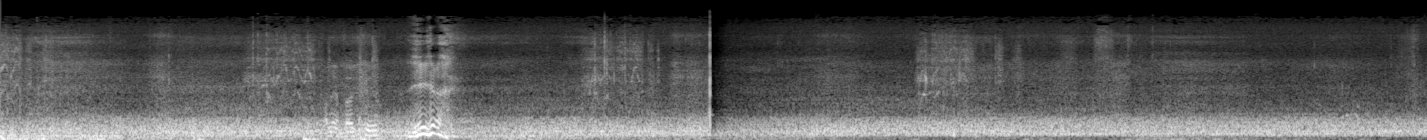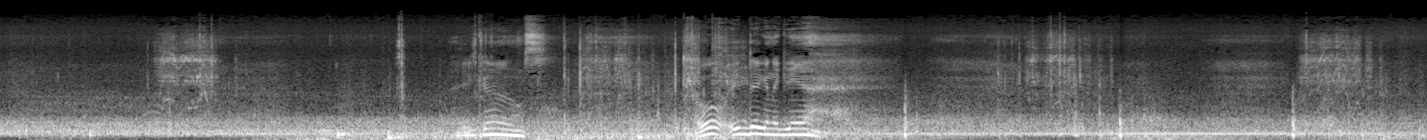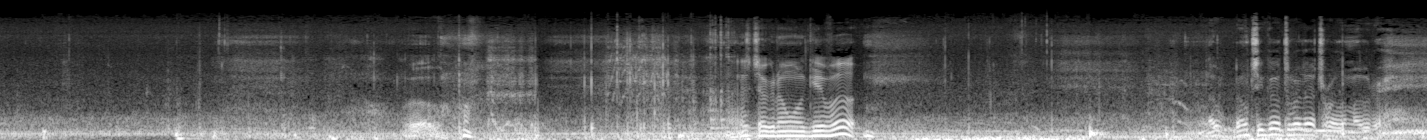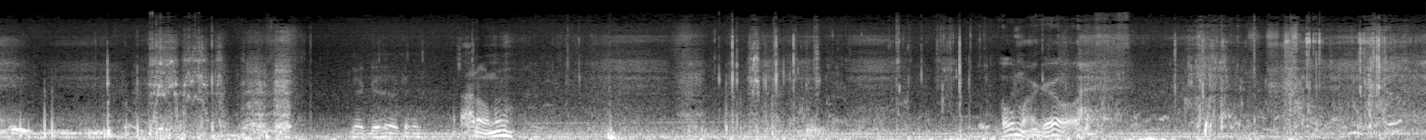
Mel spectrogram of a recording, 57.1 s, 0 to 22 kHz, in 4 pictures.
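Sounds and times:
electric motor humming: 0.0 - 4.4, 5.7 - 6.8, 9.1 - 10.3, 15.7 - 18.7, 19.8 - 21.8, 23.8 - 35.9, 37.8 - 52.6
wind buffeting microphone: 0.0 - 57.0
fishing reel clicks: 5.8 - 6.6, 15.8 - 16.5, 20.0 - 21.6, 34.5 - 35.4.

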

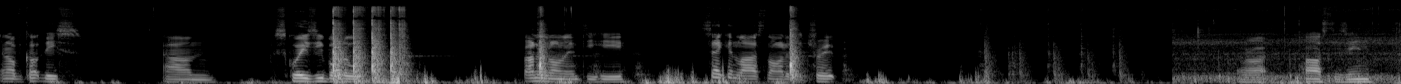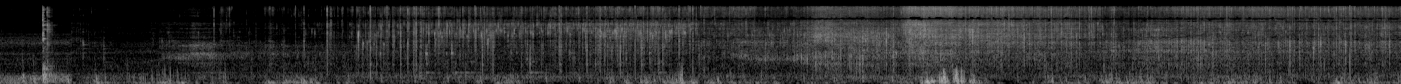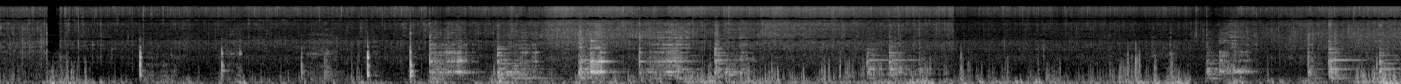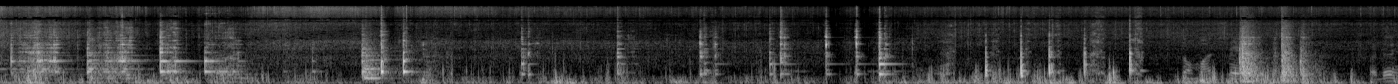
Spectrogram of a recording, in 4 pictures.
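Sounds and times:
food sizzling in oil: 11.8 - 56.0
utensils scraping and knocking pan: 29.4 - 35.7, 36.6 - 37.4, 40.1 - 46.4, 47.2 - 47.5, 48.2 - 48.4, 49.0 - 53.6.

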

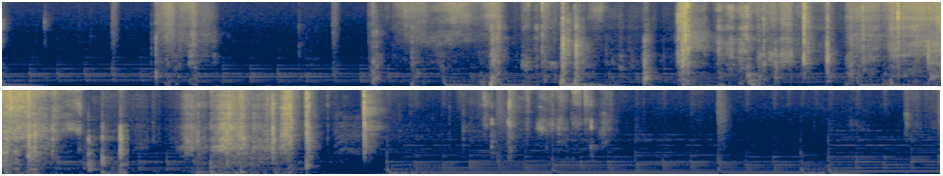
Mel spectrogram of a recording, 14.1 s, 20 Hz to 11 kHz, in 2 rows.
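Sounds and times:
soft music: 0.0 - 14.0
cardboard packaging rustling: 1.2 - 1.7, 2.8 - 9.9.

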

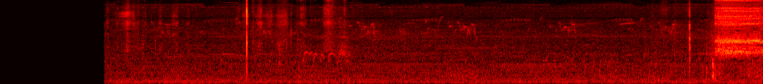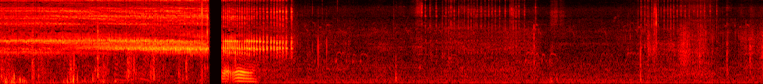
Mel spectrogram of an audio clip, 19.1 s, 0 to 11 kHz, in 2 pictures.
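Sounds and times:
faint bird chirps: 1.4 - 8.6
loud high-pitched buzzing: 8.8 - 13.3.

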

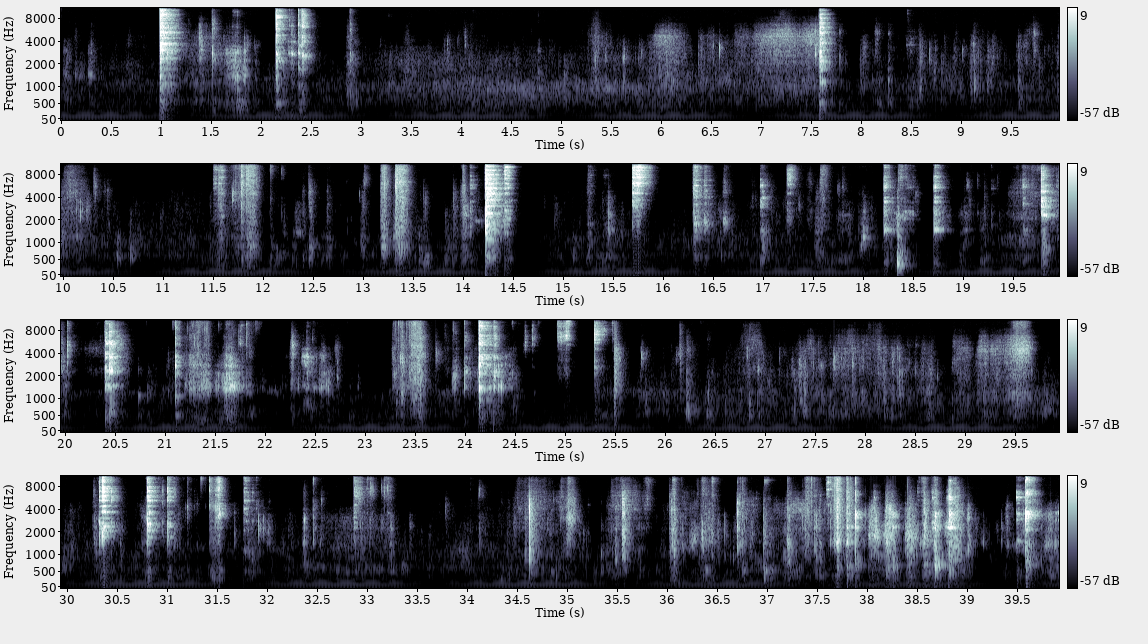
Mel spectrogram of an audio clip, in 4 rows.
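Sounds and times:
cutlery clinking and scraping plate: 2.2 - 2.5.

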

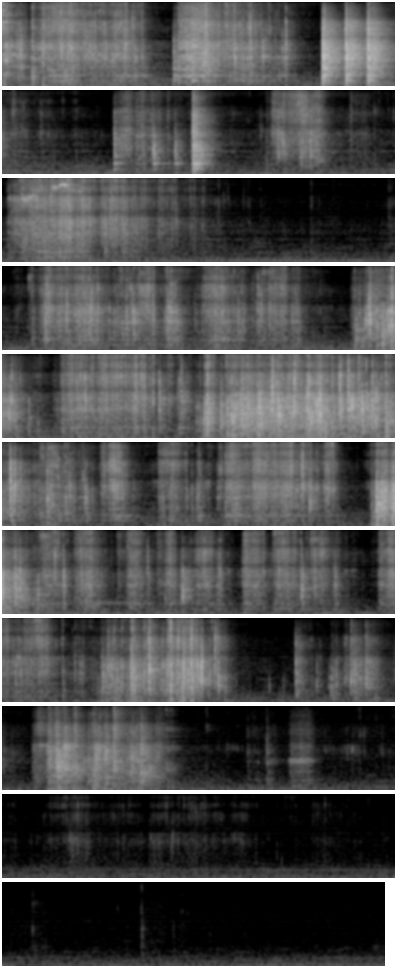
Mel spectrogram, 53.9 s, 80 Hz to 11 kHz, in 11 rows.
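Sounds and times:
dry snacks crunching: 15.0 - 37.3.

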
